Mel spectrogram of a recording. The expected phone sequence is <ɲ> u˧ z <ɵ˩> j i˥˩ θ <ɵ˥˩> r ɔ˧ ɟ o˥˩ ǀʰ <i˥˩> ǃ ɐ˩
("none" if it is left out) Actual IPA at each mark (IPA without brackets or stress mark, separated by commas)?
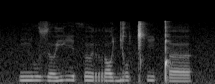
ɲ, ɵ˩˥, ɵ˥˩, i˥˩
